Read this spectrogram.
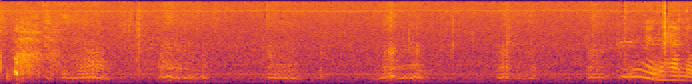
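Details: Tank, a young Pit Bull puppy newly adopted as a family pet, gives short, low, harmonic whimpering sounds about once a second indoors. A longer, louder rising whine closes the sequence. Soft human voices are heard faintly in the background.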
